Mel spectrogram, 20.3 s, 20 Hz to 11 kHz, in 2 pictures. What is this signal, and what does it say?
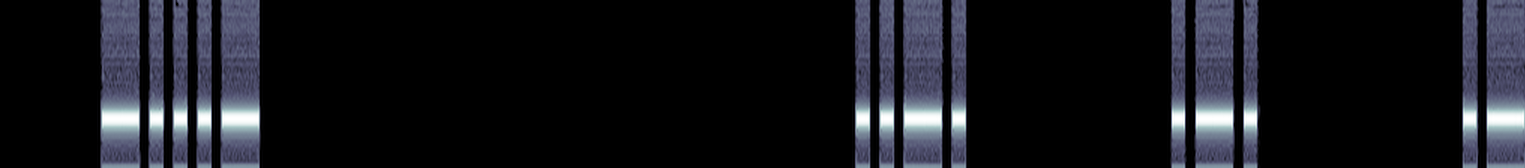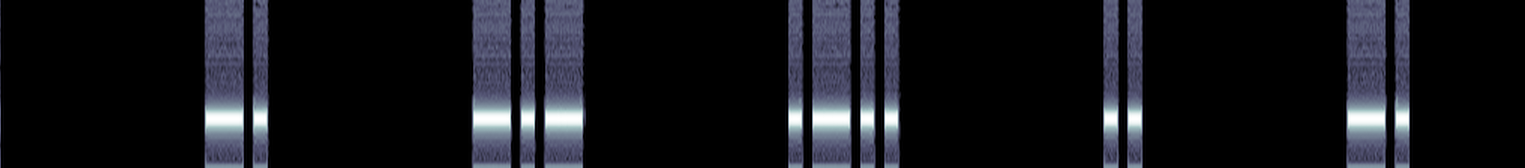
Morse code, heard as a keyed tone, about 15 wpm, spaced as for 5 wpm, 1000 Hz. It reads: <BT> FRANKLIN
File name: 5wpm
